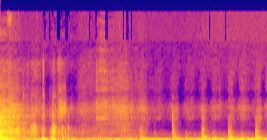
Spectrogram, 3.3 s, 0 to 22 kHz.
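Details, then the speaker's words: Land Rover Discovery 2 TD5 auto, body rocked: dull, irregular low clunks every half to one second from worn Terra Firma shock absorber bushings, which are to be pressed out and replaced. "Yeah, those bushings are knacked. So I'm going to quickly get this wheel off and have a go at pressing the bearings out and put some new ones in."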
